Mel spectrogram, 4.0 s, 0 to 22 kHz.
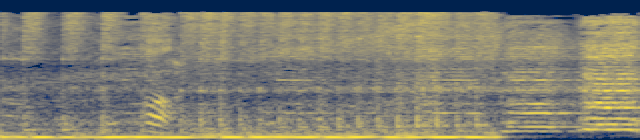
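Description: Music playing loud through a Philips NX5 tower party speaker with heavy bass, turned up to maximum volume; about three seconds in, the bass suddenly drops out while the rest of the music keeps playing. The speaker cuts its bass once the volume goes past 28, a fault the owner counts among its problems.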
